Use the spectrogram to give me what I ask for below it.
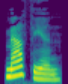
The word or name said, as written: matthean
